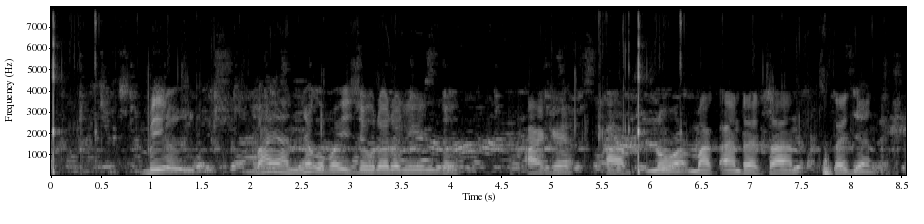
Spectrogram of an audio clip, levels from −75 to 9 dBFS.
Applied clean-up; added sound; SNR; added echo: none; Cat; 13 dB; none.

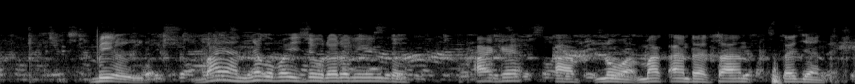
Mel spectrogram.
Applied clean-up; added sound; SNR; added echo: none; none; none; none.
